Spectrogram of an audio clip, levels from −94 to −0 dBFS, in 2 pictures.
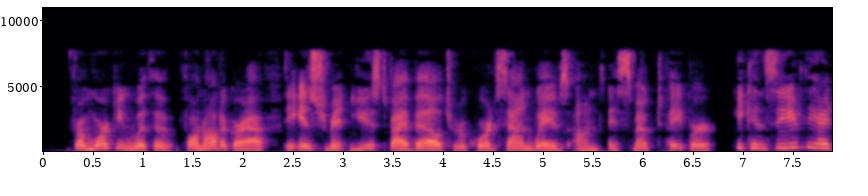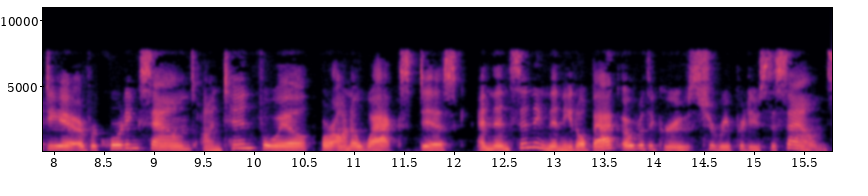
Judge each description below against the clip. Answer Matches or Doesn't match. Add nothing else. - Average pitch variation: Matches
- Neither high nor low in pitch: Doesn't match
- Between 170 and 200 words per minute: Matches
